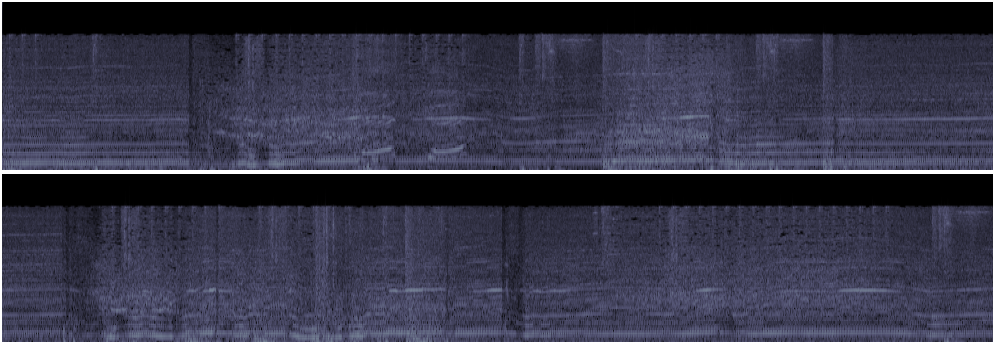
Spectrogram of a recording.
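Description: A sports car engine roars steadily, its pitch rising and falling as the car speeds up and slows down.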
